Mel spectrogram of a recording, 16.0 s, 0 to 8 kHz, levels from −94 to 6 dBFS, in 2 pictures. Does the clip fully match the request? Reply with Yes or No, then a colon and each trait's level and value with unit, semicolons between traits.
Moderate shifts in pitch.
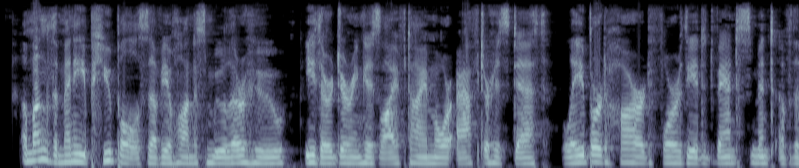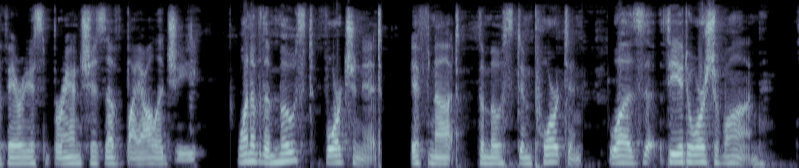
No: narrow, 2.2 semitones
